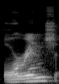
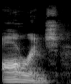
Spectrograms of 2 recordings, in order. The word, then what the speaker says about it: Orange: town name several times it's the same as the color which most Americans pronounce orange I think but I'm from the Boston area I have an accent and I say orange um everyone makes fun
